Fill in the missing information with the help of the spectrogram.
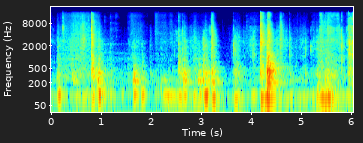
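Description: A red fox gnawing a bar of soap on a bathtub floor: irregular knocks and scrapes of teeth and soap against the tub, the loudest about four seconds in.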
